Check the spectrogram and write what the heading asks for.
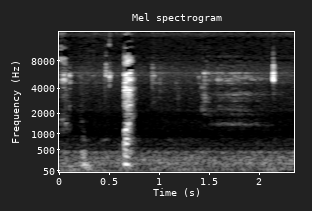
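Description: Near-quiet steady low background hum inside a car, broken once, about two-thirds of a second in, by a single short spoken word ("but").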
